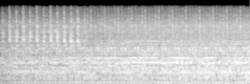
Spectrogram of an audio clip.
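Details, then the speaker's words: Car with a failing clutch, engine running: rattly metallic chatter that goes away when the clutch pedal is pressed and returns when it is released; a damaged clutch release bearing. "Entonces al estar dañado como son baleros puede que ya estén rotos y es por eso que se escuche ese ruido por ejemplo miren aquí yo voy a simular que voy a meter el embrague y van a ver que el ruido se va a ir"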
